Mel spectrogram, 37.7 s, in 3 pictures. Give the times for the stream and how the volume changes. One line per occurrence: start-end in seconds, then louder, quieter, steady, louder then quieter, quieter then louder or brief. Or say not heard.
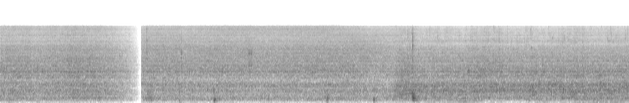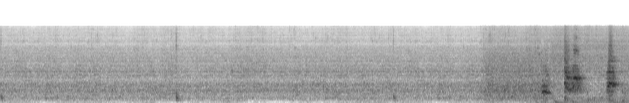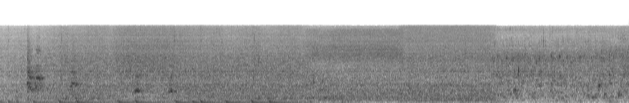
0.0-37.7 louder.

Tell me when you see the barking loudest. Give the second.
24 s.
